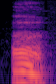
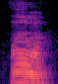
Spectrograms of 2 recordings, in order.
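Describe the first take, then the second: First: The vowel is closed, said further back. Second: The vowel is closed, said further back.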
